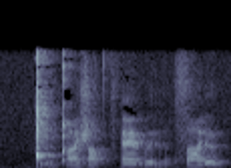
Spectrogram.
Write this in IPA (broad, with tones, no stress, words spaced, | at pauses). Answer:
ǃi˧rqʼæ˩˧ʒæ˩tˤ t͡sʼæ˥pə˩˧r | sˤɛ˩˧ɾə˥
